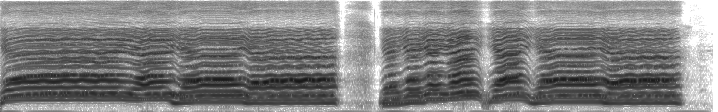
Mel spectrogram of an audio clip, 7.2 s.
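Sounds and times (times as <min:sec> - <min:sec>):
female vocal group singing: 0:00.0 - 0:07.1.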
